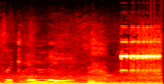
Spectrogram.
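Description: Handheld metal-detecting pinpointer sounding a loud, steady high-pitched tone that starts about one and a half seconds in, signalling metal at its tip in the dug hole.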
